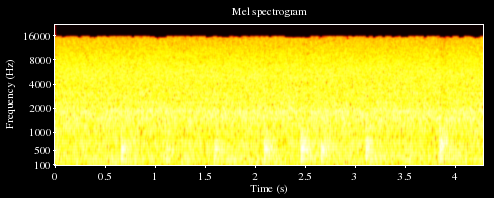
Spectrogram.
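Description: Steady background hiss, with about eight short, light taps spread through it.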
